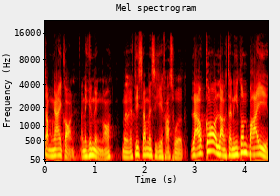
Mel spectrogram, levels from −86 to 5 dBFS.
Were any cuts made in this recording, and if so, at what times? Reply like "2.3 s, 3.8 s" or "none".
1.9 s, 2.9 s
